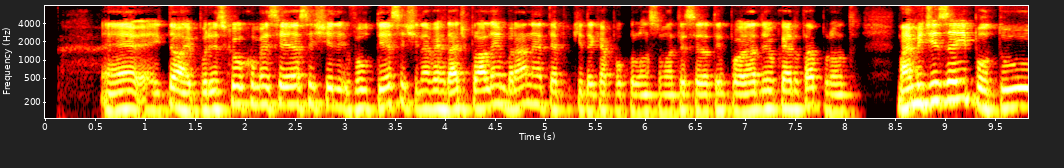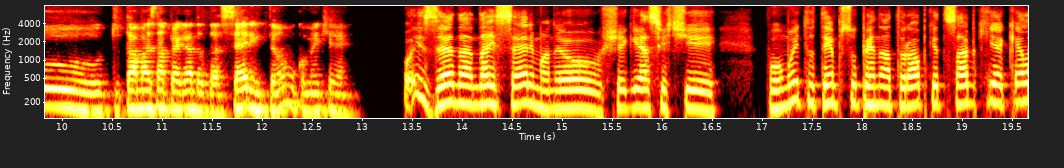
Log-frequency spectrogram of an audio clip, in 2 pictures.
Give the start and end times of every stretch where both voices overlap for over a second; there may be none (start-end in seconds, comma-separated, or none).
none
